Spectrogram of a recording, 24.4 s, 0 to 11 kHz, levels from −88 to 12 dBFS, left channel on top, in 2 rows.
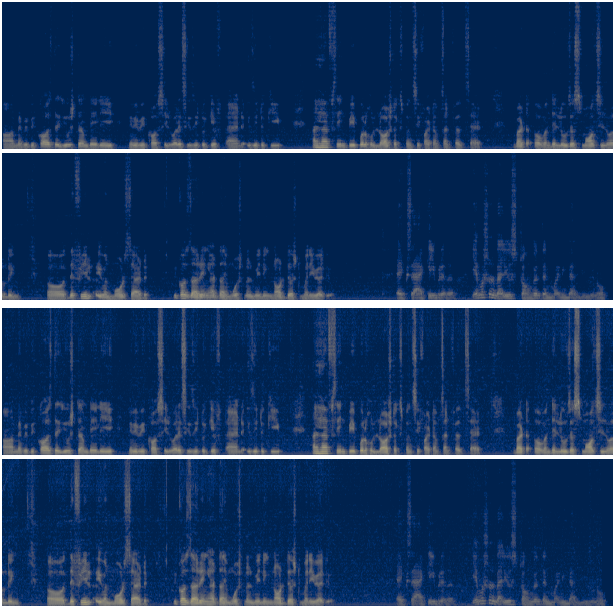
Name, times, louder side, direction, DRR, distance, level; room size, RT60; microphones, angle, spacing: voice 1, 0.0-2.2 2.5-5.5 6.2-9.5 10.2-12.6 13.1-15.1 15.7-18.7, right 4 dB, 70° right, 0.5 m, -33 dB
voice 2, 20.1-21.3 21.6-24.2, left 2 dB, 5° left, 4.8 m, -47 dB
8.6 x 3.3 x 3.5 m
head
